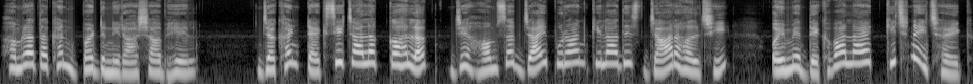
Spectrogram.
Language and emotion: Maithili, sad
